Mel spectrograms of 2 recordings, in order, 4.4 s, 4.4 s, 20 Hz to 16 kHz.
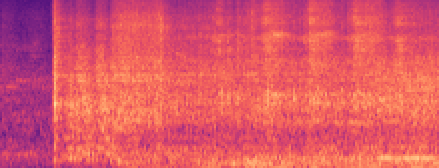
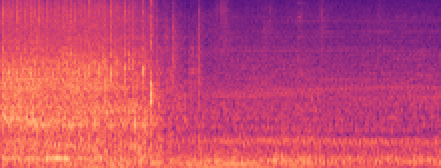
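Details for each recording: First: VAZ 21099, 185,000 km, previously rough-running, knocking and burning oil, first start after head rebuild with new plugs and timing set: catches at once and settles into steady, even run with no misfire or knock. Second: VAZ 21099 with a 1.5 L carburettor petrol engine at 185,000 km, cold morning start on choke: it catches with a loud burst, then idles unevenly, misfiring with a knock, and burns oil. Compression: cylinder 1 11.5, cylinder 2 9.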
